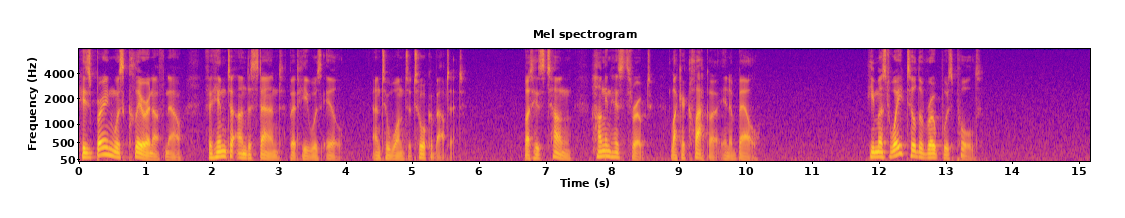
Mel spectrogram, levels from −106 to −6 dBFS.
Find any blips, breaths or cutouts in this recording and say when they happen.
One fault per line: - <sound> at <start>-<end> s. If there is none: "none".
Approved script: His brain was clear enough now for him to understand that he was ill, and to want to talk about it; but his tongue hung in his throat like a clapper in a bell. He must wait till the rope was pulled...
none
